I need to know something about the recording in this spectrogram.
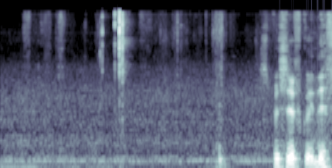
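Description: A folding knife clicks lightly against a hard plastic case.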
